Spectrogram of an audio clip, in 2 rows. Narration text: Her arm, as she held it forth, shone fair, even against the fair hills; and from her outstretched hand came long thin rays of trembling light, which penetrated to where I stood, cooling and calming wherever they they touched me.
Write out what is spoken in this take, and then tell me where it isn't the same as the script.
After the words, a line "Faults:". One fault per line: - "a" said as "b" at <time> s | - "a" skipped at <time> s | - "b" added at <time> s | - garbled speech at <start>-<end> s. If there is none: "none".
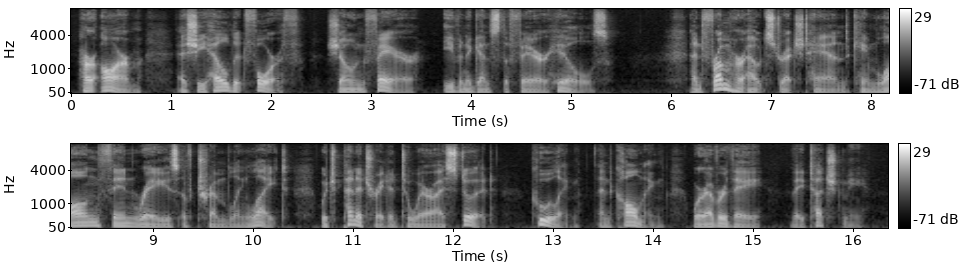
Her arm, as she held it forth, shone fair, even against the fair hills; and from her outstretched hand came long thin rays of trembling light, which penetrated to where I stood, cooling and calming wherever they they touched me.
Faults:
none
